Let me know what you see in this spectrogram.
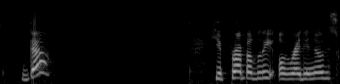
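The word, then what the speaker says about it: да: It's pronounced like the English D. D. Da.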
